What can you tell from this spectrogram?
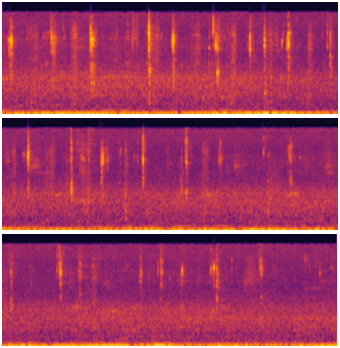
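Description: A person eating close to the microphone: chewing and mouth sounds with irregular sharp clicks several times a second, over a steady low rumble.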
